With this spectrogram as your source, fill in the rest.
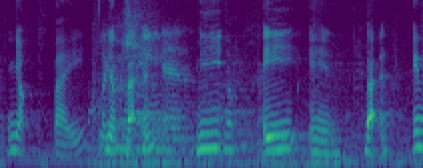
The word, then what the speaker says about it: Nhật Bản: In Vietnamese, we say Nhật Bản. Nhật Bản.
